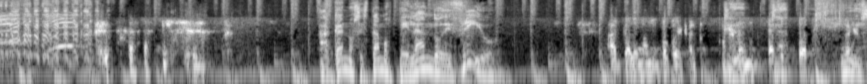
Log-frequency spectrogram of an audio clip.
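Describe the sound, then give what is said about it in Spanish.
Choppy, breaking-up phone call audio from a caller in Puerto Maldonado: a voice talking over the line keeps cutting in and out, with rapid dropouts and garbled, stuttering fragments throughout, loud and uneven. “se escucha como entrecortado, ¿no, gato?”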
